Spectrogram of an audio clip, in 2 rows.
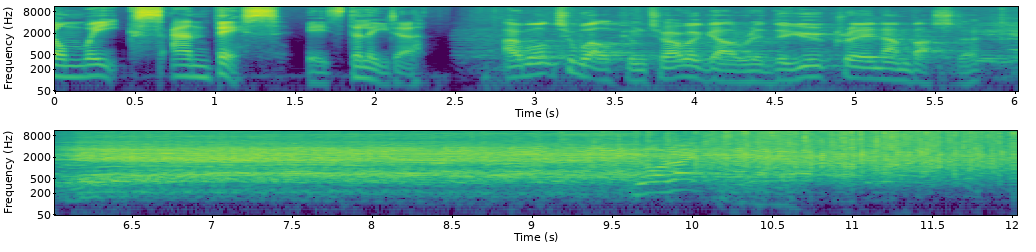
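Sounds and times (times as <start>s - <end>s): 
speech: 0.0s - 6.6s
MPs' standing ovation for Ukrainian ambassador in the House of Commons: 6.0s - 12.0s.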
